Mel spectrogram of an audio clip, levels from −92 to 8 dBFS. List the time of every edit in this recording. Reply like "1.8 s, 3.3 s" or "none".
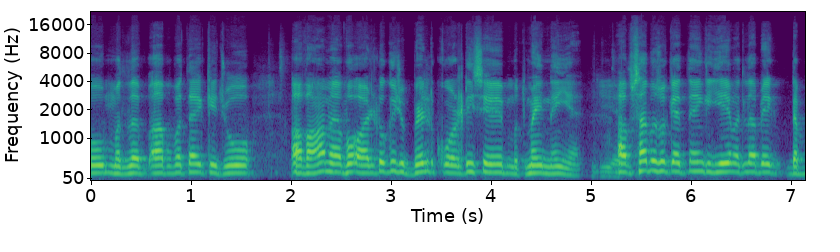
none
